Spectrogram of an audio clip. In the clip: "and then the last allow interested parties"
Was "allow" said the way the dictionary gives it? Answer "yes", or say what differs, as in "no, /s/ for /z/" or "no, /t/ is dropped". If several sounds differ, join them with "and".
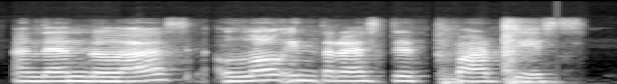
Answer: no, /w/ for /l/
